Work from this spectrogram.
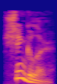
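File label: "shingler", British English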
